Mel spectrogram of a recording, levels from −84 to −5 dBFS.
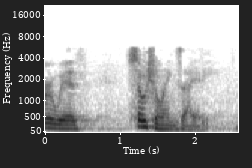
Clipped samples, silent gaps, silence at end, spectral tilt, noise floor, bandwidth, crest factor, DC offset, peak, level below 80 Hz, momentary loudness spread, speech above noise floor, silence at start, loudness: under 0.1%; none; 0.4 s; -11.5 dB/octave; -50 dBFS; 5.8 kHz; 18 dB; under 0.1%; -6 dBFS; -62 dBFS; 16 LU; 28 dB; 0 s; -23 LUFS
